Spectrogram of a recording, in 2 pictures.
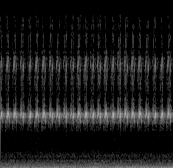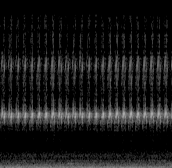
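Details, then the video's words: Short stretch of cricket song for sleep: piercing high chirps pulsing steadily, about three per second, with no other sounds standing out. "Som de grilo para dormir"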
